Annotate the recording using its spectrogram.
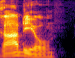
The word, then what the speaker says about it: Radio: und zwar wird aus Information zukünftig Radio. Ich gehe davon aus, dass wir das Radio aussprechen und nicht Radio, weil wir ja immer noch auf Deutsch funken.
